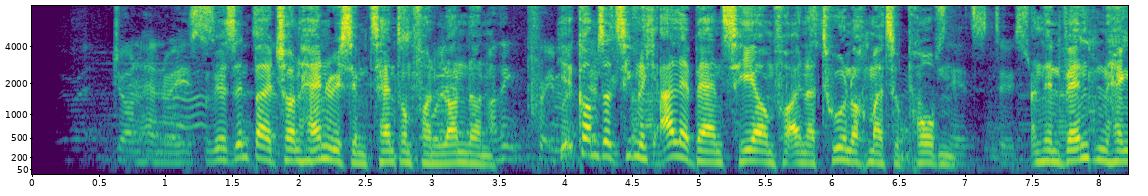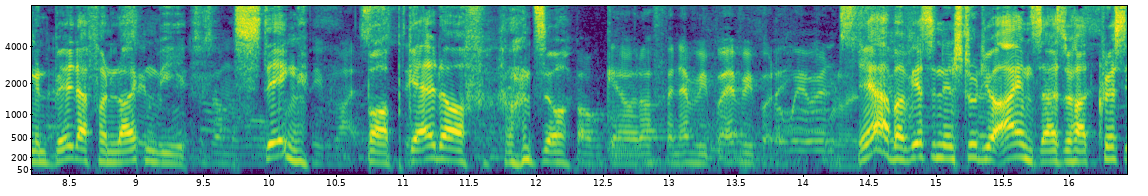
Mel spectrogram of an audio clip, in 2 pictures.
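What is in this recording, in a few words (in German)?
commentary, Variabel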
